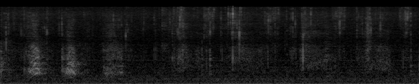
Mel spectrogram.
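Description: Silicone spatula stirring and pressing wet ground-nut pulp against a stainless steel mesh strainer to squeeze out the nut milk: wet squelching scrapes, a few louder strokes in the first second, then lighter scraping.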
